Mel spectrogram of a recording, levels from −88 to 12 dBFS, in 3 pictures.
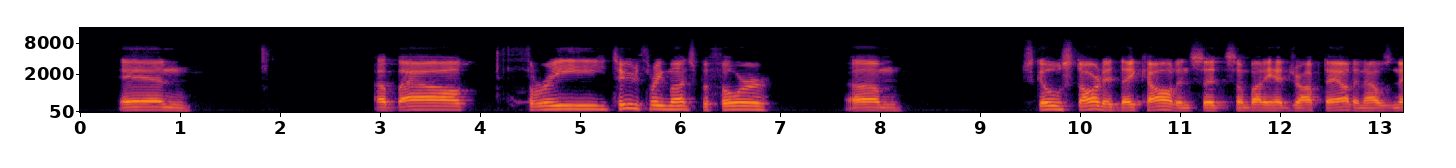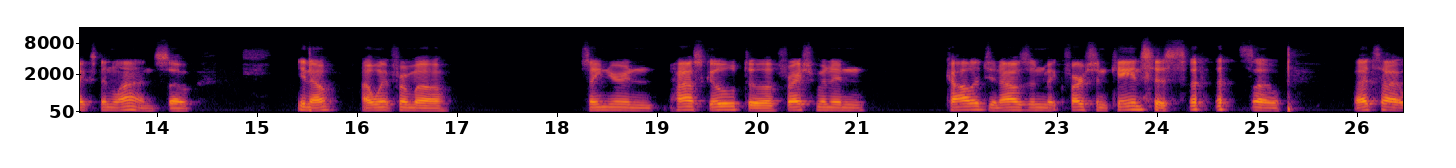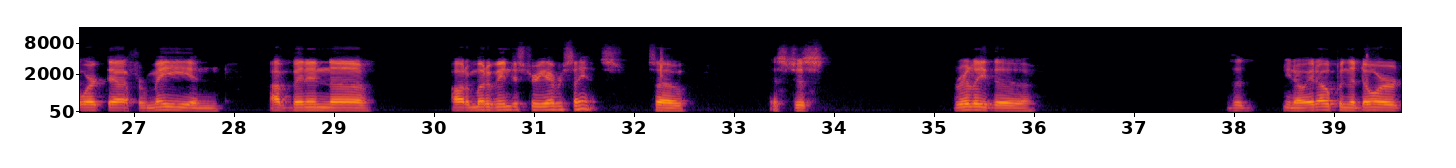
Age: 30-49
